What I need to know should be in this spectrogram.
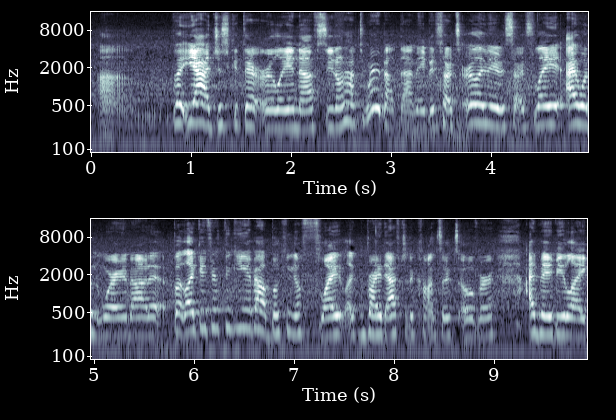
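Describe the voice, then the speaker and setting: Talking at a very fast pace, a woman with a fairly high voice keeps her intonation fairly even over noticeable background noise. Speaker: fan vlogger. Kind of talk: Q&A vlog, casual talk to camera. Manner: many fillers, um and like.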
